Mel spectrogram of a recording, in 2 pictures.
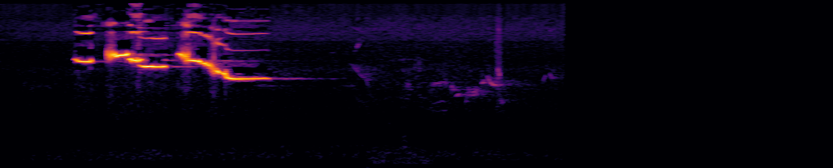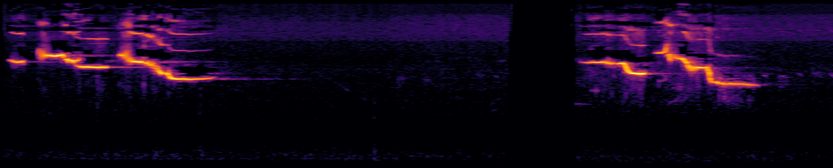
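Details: Eastern Meadowlark, perched in the open in summer at Kankakee Sands, Newton County, Indiana, sings clear, sweet 'see-you see-here' slurred whistles falling in pitch, about a second long, repeated three times with long pauses.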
